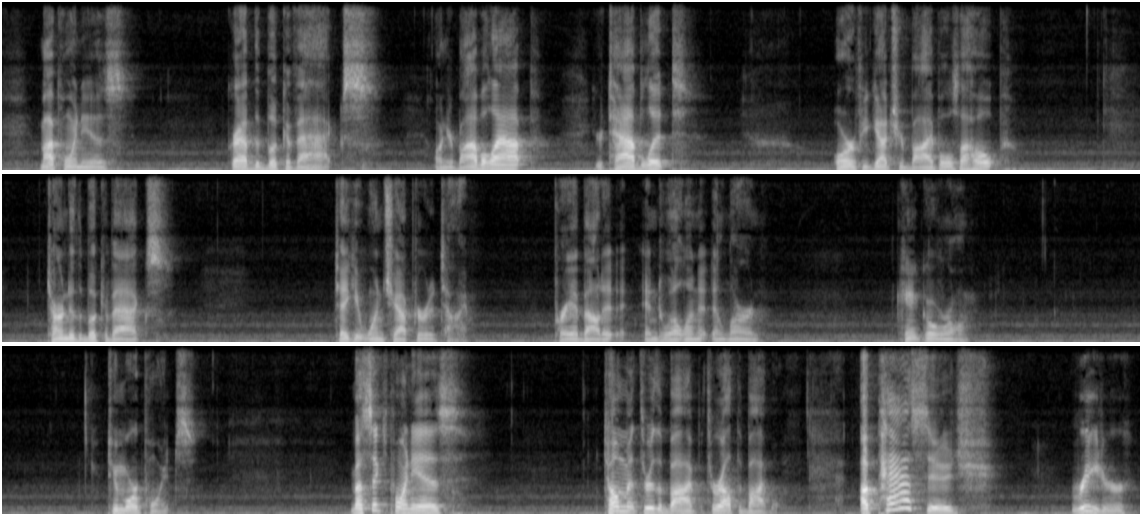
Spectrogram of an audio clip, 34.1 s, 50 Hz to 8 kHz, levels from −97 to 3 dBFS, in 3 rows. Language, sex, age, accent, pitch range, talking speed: English, male, 40-59, American, 120-150 Hz, 105 wpm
